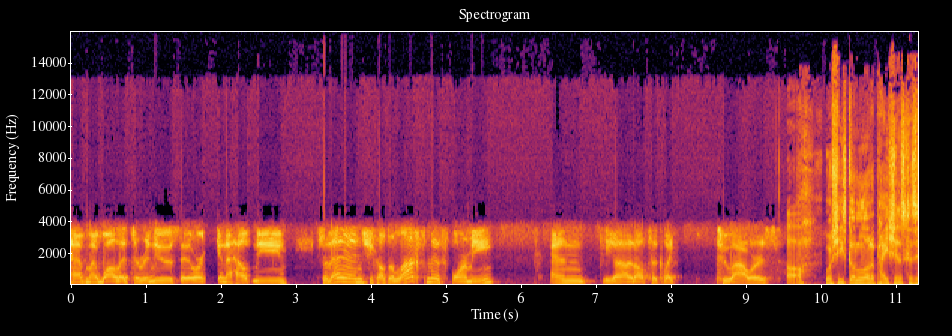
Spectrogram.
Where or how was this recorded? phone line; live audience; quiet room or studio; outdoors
phone line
